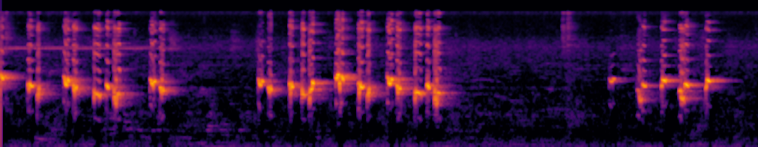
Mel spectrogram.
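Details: Morning song of a yellow-vented bulbul, sung briskly in 'ropelan' fashion: quick runs of bubbly, downslurred chirps in three bursts split by pauses of about two seconds.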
